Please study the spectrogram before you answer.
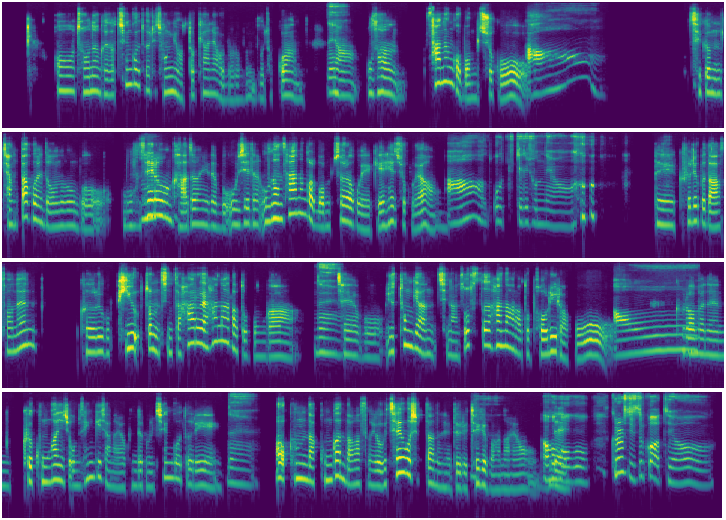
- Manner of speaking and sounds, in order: laugh; other background noise; laugh
- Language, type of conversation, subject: Korean, podcast, 작은 집을 효율적으로 사용하는 방법은 무엇인가요?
